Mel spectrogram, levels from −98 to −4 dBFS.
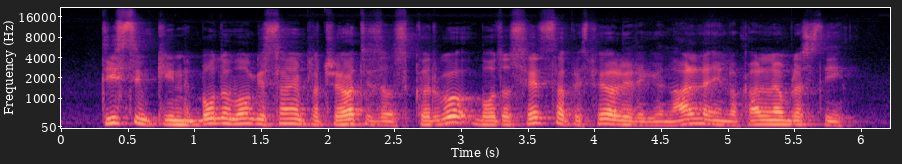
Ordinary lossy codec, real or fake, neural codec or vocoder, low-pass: none; real; none; none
